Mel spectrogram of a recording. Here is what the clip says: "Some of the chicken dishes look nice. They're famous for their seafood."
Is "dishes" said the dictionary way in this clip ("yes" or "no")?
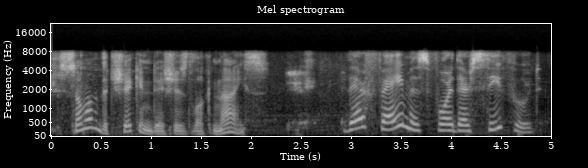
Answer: yes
